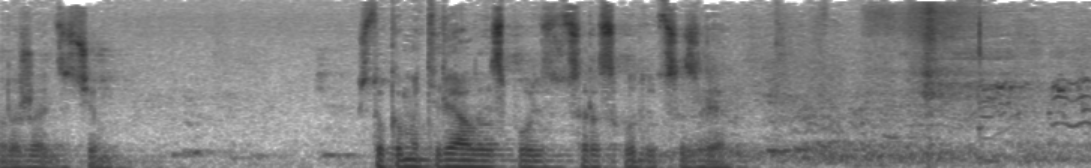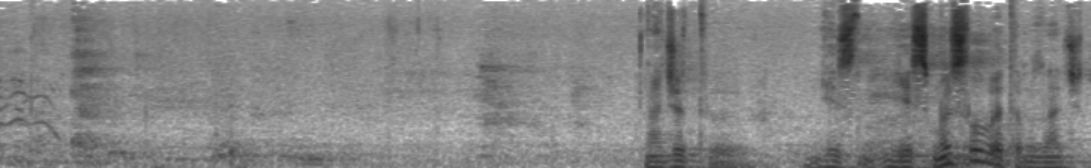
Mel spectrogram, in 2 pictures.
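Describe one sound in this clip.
A middle-aged man speaks with animation into a microphone in a large hall.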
